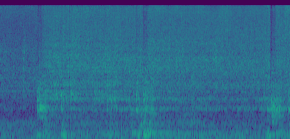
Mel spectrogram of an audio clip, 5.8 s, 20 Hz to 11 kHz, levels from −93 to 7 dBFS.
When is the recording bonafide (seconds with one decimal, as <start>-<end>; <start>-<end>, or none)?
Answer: 0.0-0.7; 1.3-2.2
